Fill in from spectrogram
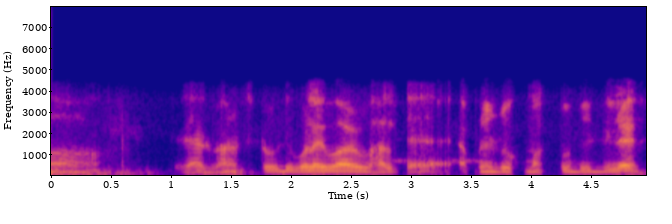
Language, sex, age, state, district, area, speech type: Assamese, male, 45-60, Assam, Sivasagar, rural, conversation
